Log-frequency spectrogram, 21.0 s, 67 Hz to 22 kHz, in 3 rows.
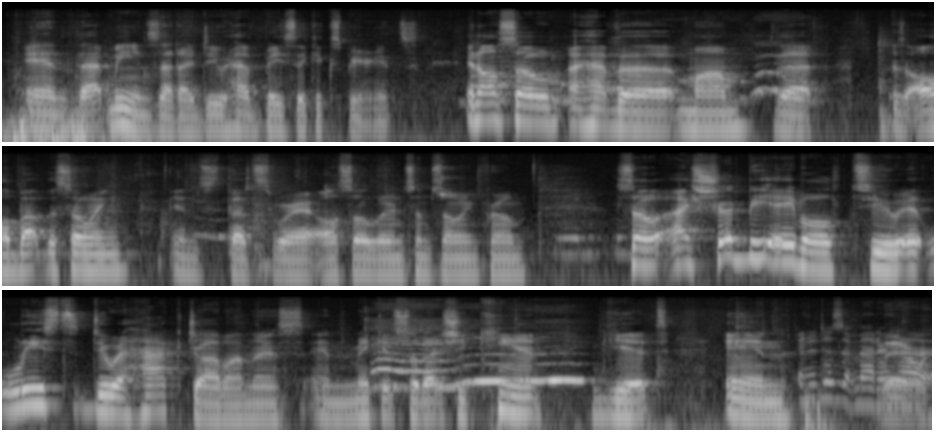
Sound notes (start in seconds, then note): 16.8 vocalizing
